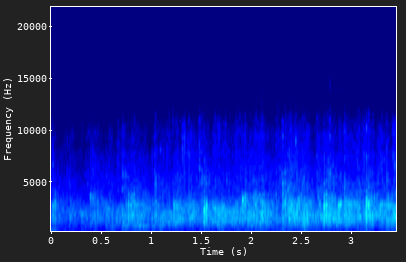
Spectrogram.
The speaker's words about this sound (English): Clap your hands one more time unto the Lord in the sanctuary.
